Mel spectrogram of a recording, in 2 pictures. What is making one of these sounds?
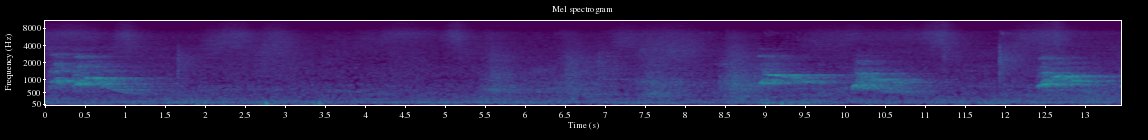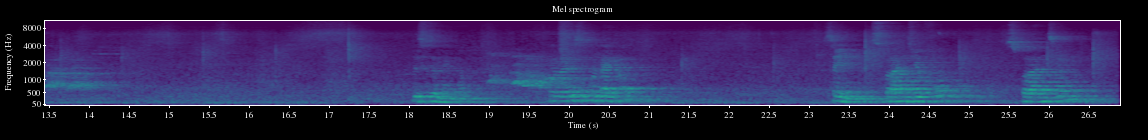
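A man speaks calmly in a lecturing tone, close by.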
